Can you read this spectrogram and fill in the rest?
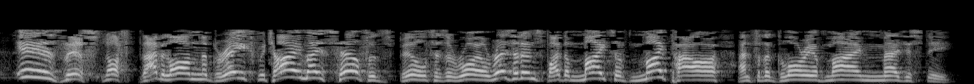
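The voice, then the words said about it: Put-on English accent. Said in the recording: “Why do they all have English accents?”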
